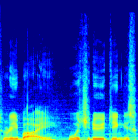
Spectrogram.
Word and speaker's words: Levi: Now that we have heard it in the anime enough, we know it is pronounced Ribai.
